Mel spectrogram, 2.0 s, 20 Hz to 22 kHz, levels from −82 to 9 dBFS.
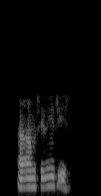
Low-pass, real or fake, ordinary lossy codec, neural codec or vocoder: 3.6 kHz; real; AAC, 24 kbps; none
